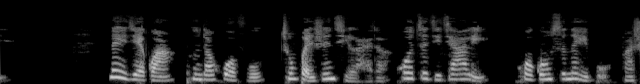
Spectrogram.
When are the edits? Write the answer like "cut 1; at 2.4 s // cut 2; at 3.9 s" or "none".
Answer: cut 1; at 2.7 s // cut 2; at 3.9 s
